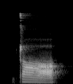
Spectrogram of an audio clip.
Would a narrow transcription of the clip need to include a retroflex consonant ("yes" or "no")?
yes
